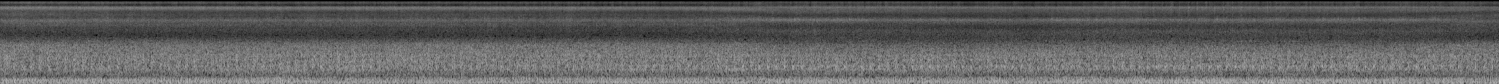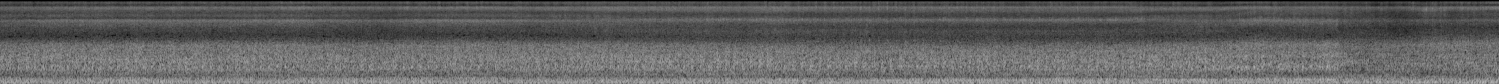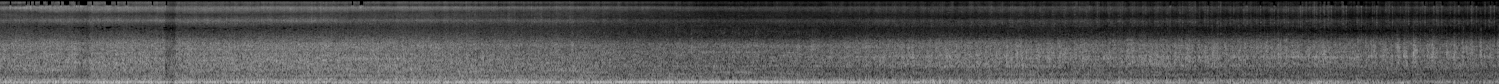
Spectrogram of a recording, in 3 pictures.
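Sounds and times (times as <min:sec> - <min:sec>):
threshing machine running: 0:00.0 - 0:44.9.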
